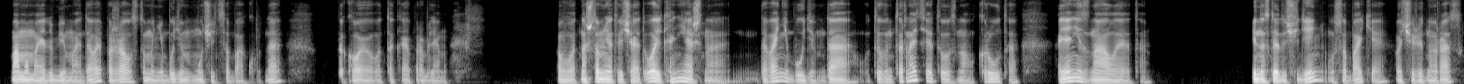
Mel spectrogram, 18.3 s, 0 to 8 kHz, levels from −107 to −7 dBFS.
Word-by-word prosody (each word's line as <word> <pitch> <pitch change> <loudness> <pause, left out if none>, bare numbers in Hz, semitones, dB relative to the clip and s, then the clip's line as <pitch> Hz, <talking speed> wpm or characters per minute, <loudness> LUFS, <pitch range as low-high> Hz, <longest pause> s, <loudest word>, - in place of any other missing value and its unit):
"Мама 90 -2 +5
моя 75 -1 +2
любимая, 70 -3 -2
давай, 80 - 0
пожалуйста, 85 - -1
мы 75 -1 -1
не 70 0 -4
будем 85 +1 -2
мучить 80 +3 -5
собаку", - - -9
да, 90 +7 -2 0.7
Такое 75 -2 -2
вот, 65 - -9
такая 80 -1 -6
проблема. 70 -4 -7 1.4
Вот 80 -3 -1
на 95 - +3
что 105 +3 +7
мне 95 -2 +7
отвечают: 85 -2 +1
"Ой, 115 -3 +7
конечно, 85 - 0
давай 110 +6 -2
не 130 -2 -1
будем. 80 -5 -3
Да, 80 0 +1 0.2
ты 90 - 0
в 90 - -4
интернете 120 - 0
это 105 -4 -3
узнал? 75 -2 -6
Круто. 95 -4 -2 0.5
А - - -1
я 105 +4 +8
не 125 0 +3
знала 80 -4 +2
это". 70 +3 -6 1.3
И 95 - +9
на 90 0 +5
следующий 85 -2 +2
день 110 - +3
у - - -6
собаки 90 +6 -3
в - - -5
очередной 75 -3 -1
раз 85 +7 -3
85 Hz, 150 wpm, -25 LUFS, 75-95 Hz, 1.4 s, И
